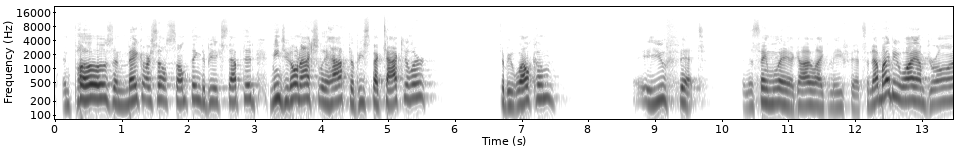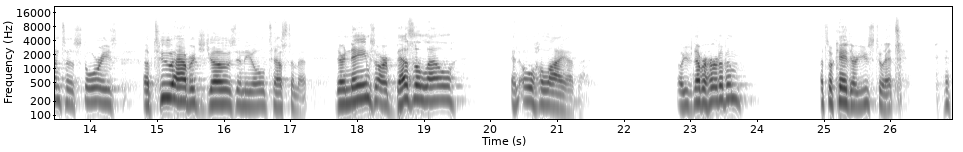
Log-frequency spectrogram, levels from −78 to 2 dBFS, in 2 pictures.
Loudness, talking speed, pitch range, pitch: -27 LUFS, 150 wpm, 175-220 Hz, 195 Hz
